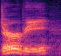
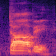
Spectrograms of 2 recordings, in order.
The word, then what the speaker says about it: Derby: 2 years ago, I went to this same store, and afterwards, I said it was pronounced Derby, and it was pronounced Darby.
